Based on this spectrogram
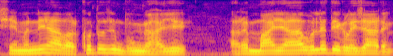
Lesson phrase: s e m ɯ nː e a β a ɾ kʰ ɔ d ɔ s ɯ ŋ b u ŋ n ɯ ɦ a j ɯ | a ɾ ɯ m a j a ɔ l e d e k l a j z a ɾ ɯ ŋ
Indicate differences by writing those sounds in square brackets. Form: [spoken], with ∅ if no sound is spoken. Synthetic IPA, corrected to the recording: s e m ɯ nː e a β a ɾ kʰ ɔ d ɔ [z] ɯ ŋ b u ŋ n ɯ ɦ a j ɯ | a ɾ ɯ m a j a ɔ l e d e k l a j z a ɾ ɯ ŋ

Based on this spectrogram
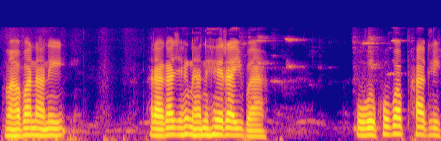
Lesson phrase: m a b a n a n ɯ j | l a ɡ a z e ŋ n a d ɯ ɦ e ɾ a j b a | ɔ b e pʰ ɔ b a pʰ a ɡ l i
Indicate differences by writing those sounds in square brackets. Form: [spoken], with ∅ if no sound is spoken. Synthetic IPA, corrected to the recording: m a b a n a n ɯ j | [ɾ] a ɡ a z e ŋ n a [n] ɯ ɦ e ɾ a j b a | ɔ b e [kʰ] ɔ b a pʰ a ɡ l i

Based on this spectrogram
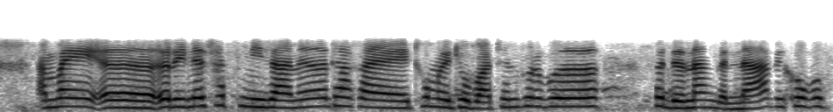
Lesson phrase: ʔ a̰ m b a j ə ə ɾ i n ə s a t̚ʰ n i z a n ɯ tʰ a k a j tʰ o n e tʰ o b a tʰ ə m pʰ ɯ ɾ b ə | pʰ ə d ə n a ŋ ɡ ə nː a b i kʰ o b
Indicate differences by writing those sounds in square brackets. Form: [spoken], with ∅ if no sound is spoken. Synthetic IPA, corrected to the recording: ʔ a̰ m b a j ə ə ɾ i n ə s a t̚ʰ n i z a n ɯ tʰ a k a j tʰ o [m] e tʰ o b a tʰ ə [n] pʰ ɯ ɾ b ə | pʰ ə d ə n a ŋ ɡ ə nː a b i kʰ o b

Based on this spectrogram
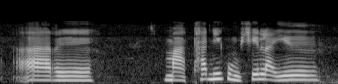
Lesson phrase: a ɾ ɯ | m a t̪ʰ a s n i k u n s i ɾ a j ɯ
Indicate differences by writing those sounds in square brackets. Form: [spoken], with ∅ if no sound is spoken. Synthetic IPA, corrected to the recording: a ɾ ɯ | m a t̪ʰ a [∅] n i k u [ŋ] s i [l] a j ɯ

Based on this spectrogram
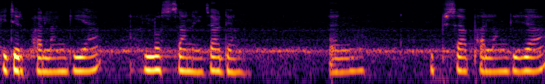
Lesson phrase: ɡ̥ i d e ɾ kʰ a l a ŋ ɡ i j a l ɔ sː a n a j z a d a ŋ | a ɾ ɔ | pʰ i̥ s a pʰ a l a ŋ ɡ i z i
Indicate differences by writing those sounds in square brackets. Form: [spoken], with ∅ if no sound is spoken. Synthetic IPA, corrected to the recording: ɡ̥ i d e ɾ [pʰ] a l a ŋ ɡ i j a l ɔ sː a n a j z a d a ŋ | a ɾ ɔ | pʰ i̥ s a pʰ a l a ŋ ɡ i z [a]

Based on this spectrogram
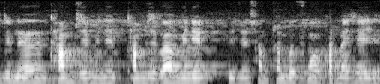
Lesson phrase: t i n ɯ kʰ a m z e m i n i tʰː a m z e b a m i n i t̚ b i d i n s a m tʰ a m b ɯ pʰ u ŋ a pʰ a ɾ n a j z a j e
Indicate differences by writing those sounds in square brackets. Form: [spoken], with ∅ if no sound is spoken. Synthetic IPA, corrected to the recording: [d] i n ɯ [tʰ] a m z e m i n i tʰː a m z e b a m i n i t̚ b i d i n s a m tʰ a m b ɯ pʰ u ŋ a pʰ a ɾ n a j z a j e

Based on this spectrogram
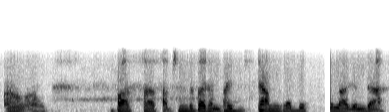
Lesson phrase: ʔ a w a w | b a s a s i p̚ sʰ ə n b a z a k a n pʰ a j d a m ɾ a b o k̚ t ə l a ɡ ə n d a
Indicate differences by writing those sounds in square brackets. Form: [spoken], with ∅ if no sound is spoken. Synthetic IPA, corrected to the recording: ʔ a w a w | b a s a s [a] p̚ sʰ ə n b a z a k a n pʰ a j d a m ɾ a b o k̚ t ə l a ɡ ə n d a

